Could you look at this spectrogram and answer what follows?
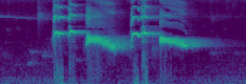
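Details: Orange-headed thrush song recorded for tutoring other songbirds: two linked phrases, each starting with sharp clicking high notes and flowing into a downward-sliding, buzzy whistled warble, the second phrase following closely after the first.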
